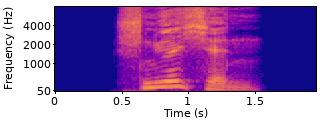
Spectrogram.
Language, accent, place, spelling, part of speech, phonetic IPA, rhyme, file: German, Germany, Berlin, Schnürchen, noun, [ˈʃnyːɐ̯çən], -yːɐ̯çən, De-Schnürchen.ogg
- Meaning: diminutive of Schnur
